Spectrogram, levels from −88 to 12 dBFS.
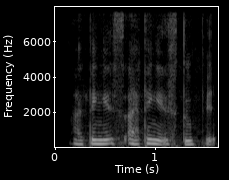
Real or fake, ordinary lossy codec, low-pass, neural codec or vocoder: fake; none; none; codec, 16 kHz, 4.8 kbps, FACodec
